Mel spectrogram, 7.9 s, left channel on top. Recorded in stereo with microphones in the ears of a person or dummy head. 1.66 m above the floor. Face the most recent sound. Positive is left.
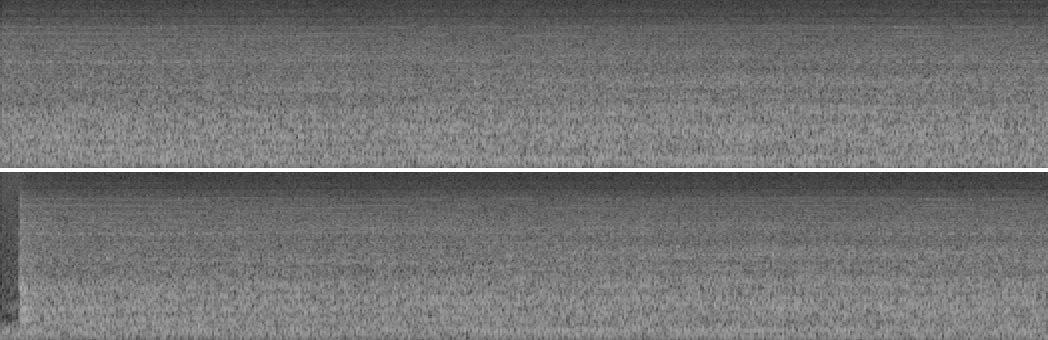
No sound to turn to.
